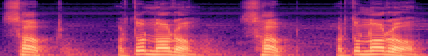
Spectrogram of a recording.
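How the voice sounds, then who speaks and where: Teacher guy, fairly high voice, says each word twice, careful and slow. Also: animated, breathy edge. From Bangladesh. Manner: slow, careful drill with pronunciation notes. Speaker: English teacher. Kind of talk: vocabulary lesson, repeating each word twice.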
